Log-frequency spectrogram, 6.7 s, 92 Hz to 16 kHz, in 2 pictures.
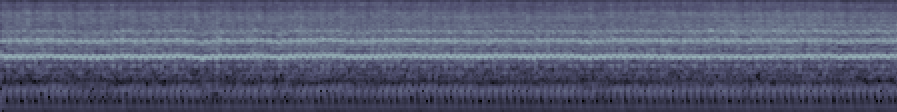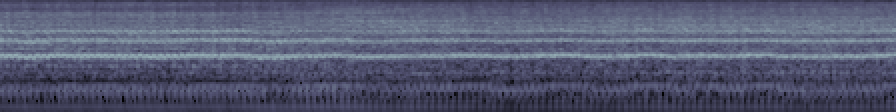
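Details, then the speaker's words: Yamaha FJ-09 (MT-09/FZ-09 family) at idle: fast light ticking over a high mechanical whine from the left side of the engine, persisting after a dealer-fitted updated Yamaha cam chain tensioner; owner suspects the automatic oil-pressure tensioner, manual tensioner to be fitted. "I've been having the really bad ticking sound for some time now I got a replaced last winter at the shop they put the new Yamaha piece in but I still have the sound you guys can take a listen here"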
